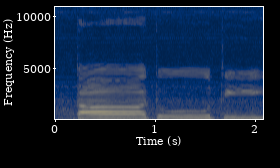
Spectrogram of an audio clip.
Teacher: الف مدہ، واو مدہ، یا مدہ، اور اسی وجہ سے ان کو لمبا کر کے پڑھیں گے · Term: حروف مدہ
